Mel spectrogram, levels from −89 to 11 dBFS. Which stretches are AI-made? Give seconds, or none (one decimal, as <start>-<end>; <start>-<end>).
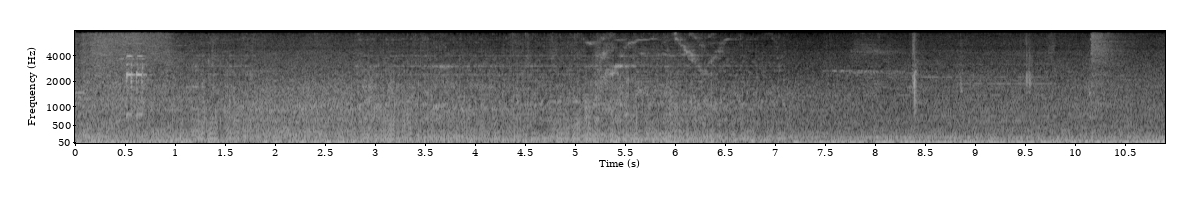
1.2-1.8; 2.8-7.1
